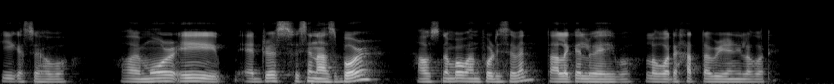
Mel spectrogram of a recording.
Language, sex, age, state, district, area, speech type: Assamese, male, 18-30, Assam, Biswanath, rural, spontaneous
